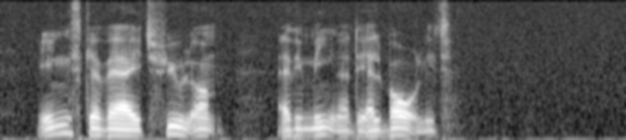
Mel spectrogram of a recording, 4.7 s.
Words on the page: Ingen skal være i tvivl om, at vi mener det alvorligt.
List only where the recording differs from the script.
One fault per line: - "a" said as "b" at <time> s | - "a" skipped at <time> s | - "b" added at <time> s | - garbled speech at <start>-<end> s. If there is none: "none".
none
